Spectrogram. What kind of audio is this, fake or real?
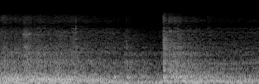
real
